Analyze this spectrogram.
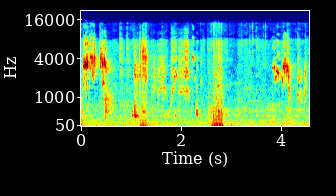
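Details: Budgies chirping in short high bursts, sharp twittering notes at the start and again near the end, with soft rustling and faint clicks between the calls.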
